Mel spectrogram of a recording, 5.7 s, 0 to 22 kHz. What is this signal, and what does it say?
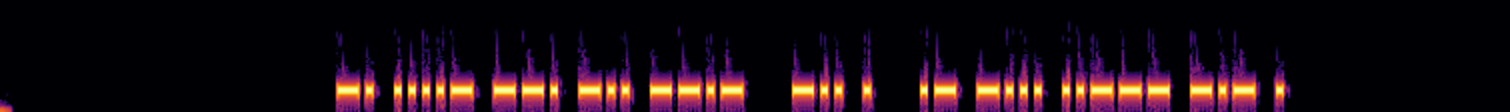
Morse code, heard as a keyed tone, about 41 wpm, 700 Hz. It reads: N4GDQ DE AB2KE
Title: USA Callsign DE Callsign - 5 Characters - 45wpm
